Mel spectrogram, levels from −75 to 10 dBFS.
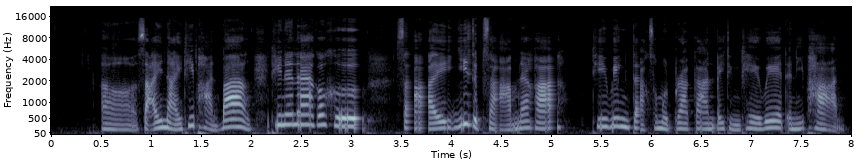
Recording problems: choppy; very; from 2.5 to 6.5 s; 21% of the speech affected

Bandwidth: 15 kHz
